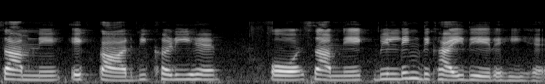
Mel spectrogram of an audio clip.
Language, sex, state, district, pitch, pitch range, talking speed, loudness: Hindi, male, Punjab, Pathankot, 210 Hz, 200-230 Hz, 155 wpm, -16 LUFS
